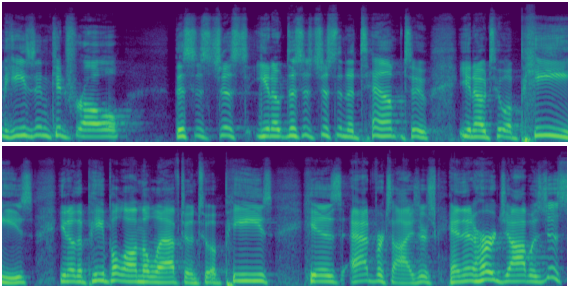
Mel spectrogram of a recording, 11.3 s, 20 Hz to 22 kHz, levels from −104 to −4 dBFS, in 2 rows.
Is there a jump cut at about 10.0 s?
yes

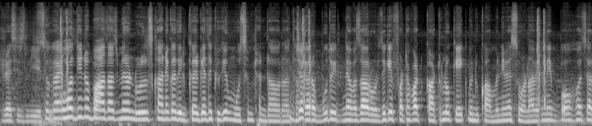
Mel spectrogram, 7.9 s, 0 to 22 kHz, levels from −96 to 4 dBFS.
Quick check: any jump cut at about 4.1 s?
yes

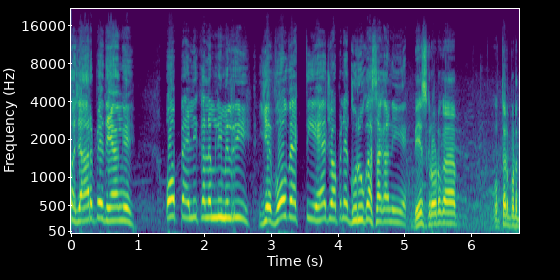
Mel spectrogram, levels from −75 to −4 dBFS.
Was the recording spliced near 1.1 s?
no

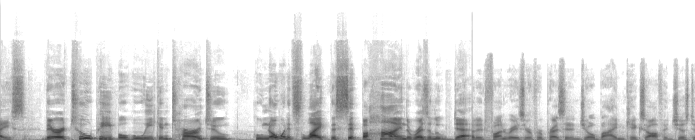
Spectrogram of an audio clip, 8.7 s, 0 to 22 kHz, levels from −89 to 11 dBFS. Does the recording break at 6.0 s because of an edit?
yes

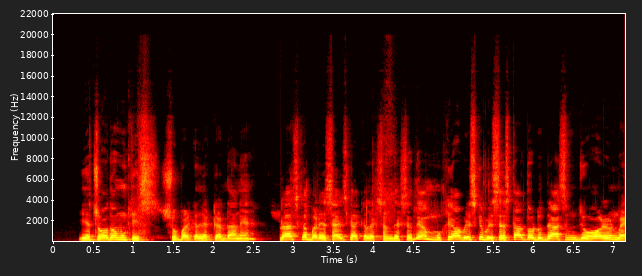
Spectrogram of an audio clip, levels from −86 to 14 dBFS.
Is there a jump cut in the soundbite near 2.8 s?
yes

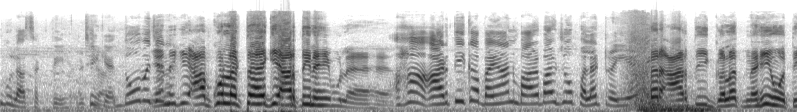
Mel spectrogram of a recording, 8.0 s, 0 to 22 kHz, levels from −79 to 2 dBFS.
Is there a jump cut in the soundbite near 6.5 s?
yes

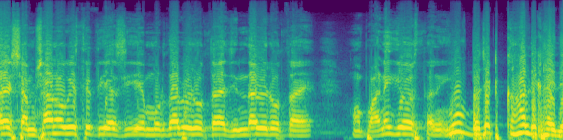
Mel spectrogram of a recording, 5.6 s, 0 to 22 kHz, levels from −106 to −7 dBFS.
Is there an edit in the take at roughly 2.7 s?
no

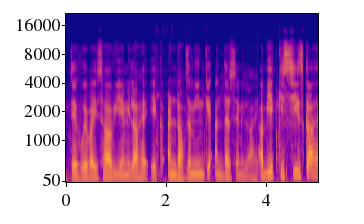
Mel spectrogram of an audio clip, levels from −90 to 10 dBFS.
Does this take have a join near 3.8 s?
yes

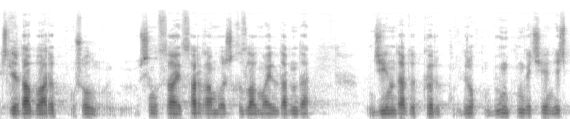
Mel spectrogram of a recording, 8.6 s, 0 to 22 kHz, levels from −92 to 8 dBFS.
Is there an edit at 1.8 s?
no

